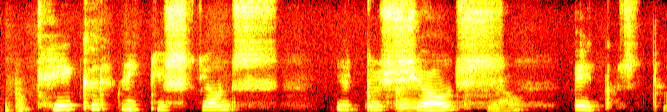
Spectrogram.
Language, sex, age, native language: Icelandic, female, 21, Icelandic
